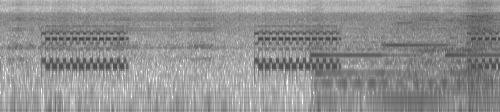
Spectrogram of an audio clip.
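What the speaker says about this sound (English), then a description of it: "The phone downstairs starts to ring." A telephone rings downstairs in the video game Higurashi, with two bursts of rapid electronic trilling separated by a pause as a soft sustained music tone begins underneath.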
